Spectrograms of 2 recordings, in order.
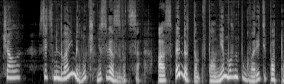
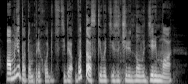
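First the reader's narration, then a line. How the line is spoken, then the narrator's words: Barking snap. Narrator (Russian): рявкнул Ральф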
